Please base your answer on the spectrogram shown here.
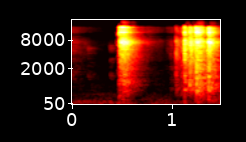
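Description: Two sharp mechanical clicks from a Beretta A300 Ultima shotgun during a safe-and-fire function test after reassembly, the second click rougher and longer, close and loud with no talking.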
